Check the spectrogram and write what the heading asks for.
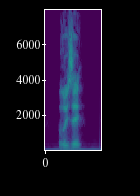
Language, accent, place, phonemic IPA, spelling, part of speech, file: French, France, Lyon, /ʁy.ze/, ruser, verb, LL-Q150 (fra)-ruser.wav
- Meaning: to use one's cunning, to be crafty, to beguile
